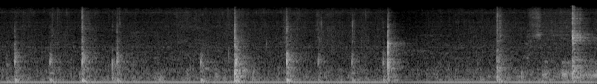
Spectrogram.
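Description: A spoon scrapes and knocks against a pan while cottage pie filling of mince, garlic and peas is mixed, making sharp repeated taps at an uneven rhythm over a steady low hum.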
